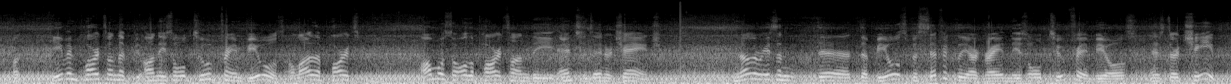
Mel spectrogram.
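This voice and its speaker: A man with an American accent talks at a moderate pace in a high pitch, with lively intonation and very even loudness. The room echoes audibly and background noise is noticeable. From United States. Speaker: motorcycle builder and vlogger. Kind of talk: casual vlog while riding. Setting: outdoors on a motorcycle. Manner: animated.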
